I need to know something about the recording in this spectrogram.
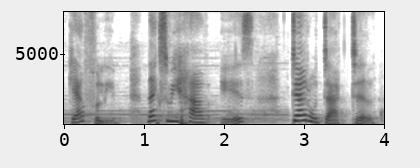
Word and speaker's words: pterodactyl: Next we have is terodotactyl spelled as P T E R O D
